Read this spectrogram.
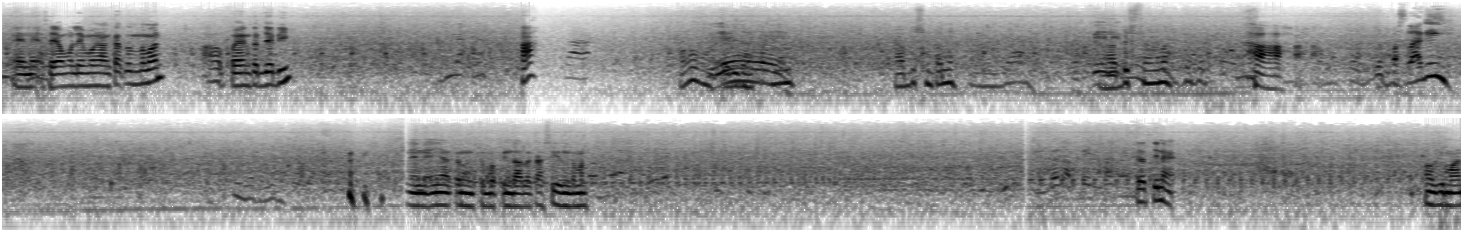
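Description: A shallow stream rushes over rocks.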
